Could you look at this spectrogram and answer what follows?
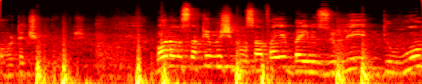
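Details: Normal heart sounds.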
